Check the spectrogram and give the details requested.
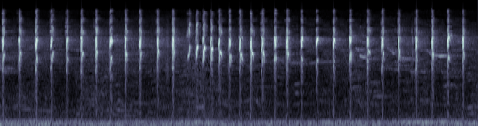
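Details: Lovebird training song for other lovebirds: shrill high chirps repeated steadily, speeding into a quick flurry midway before settling back, with faint low hum.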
